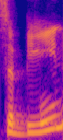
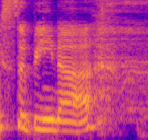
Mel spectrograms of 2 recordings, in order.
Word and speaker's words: Sabina: Everybody, this is Sabine. Am I pronouncing that right? It's actually Sabina.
